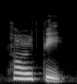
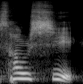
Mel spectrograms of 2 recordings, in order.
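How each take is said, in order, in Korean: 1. s 소리는 긴장된 d 같아요. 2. s 소리는 바람이 새면서 쉭쉭거려요. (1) "뜹니다" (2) "이렇게 새는 소리가 나는"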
